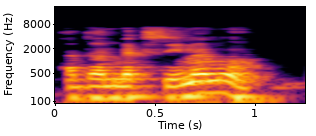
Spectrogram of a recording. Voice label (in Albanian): dance, albanian gheg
